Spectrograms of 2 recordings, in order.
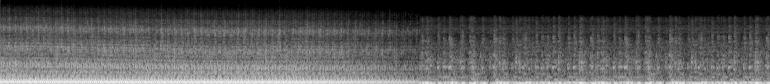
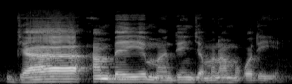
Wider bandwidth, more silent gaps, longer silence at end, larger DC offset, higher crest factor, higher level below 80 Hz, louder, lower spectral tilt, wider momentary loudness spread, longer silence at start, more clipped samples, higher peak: second, 10.5 kHz vs 13.5 kHz; neither; second, 0 s vs 0.15 s; first, 1% vs under 0.1%; second, 8 dB vs 18 dB; first, -12 dBFS vs -74 dBFS; first, -10 LUFS vs -19 LUFS; first, -7 dB/octave vs -4.5 dB/octave; second, 9 LU vs 14 LU; about the same, 0 s vs 0.05 s; first, 1% vs under 0.1%; about the same, 0 dBFS vs -2 dBFS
